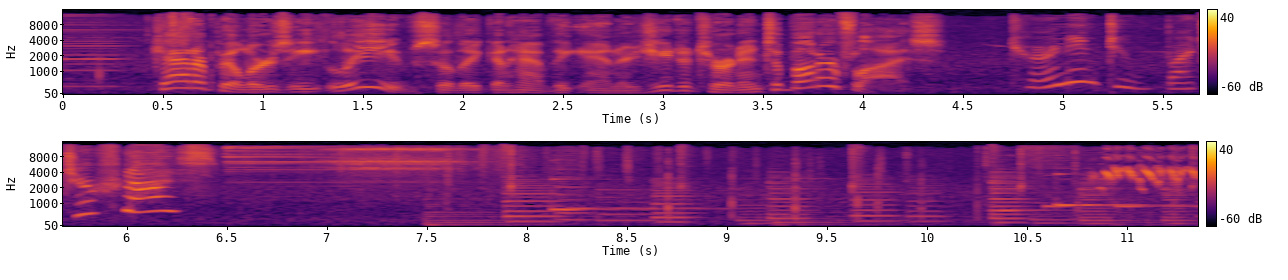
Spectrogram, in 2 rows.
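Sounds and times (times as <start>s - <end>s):
speech: 0.5s - 6.6s, 7.5s - 8.3s
bird chirping: 10.5s - 11.3s.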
